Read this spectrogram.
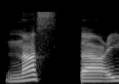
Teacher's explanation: যেমন নাস্তাইন, এখানে এক আলিফ টান দিয়ে দিলে হয়ে যেত, কিন্তু থামার কারণে 3 থেকে 4 আলিফ টান দিতে হবে। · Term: মাদ্দে আরজি ওয়াকফি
